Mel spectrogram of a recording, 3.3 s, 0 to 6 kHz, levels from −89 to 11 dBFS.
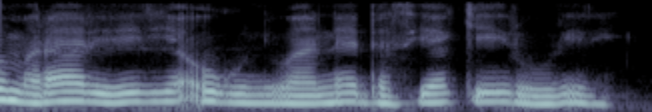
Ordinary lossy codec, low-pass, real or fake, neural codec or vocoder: none; 5.4 kHz; real; none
